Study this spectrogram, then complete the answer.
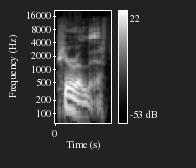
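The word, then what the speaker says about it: Pueralift: My name of my company is called Pure Lift, and it's spelled Puerlift. P-U-E-R-A-L-I-F-T. P-U-E-R-A-L-I-F-T.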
